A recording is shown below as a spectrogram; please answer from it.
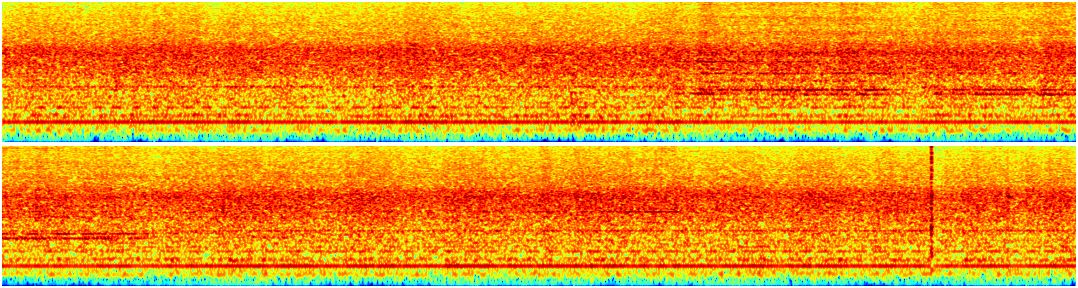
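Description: Band saw running with a steady hum, its blade cutting lengthwise into the end of a thick wooden workbench leg to saw a tenon cheek.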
